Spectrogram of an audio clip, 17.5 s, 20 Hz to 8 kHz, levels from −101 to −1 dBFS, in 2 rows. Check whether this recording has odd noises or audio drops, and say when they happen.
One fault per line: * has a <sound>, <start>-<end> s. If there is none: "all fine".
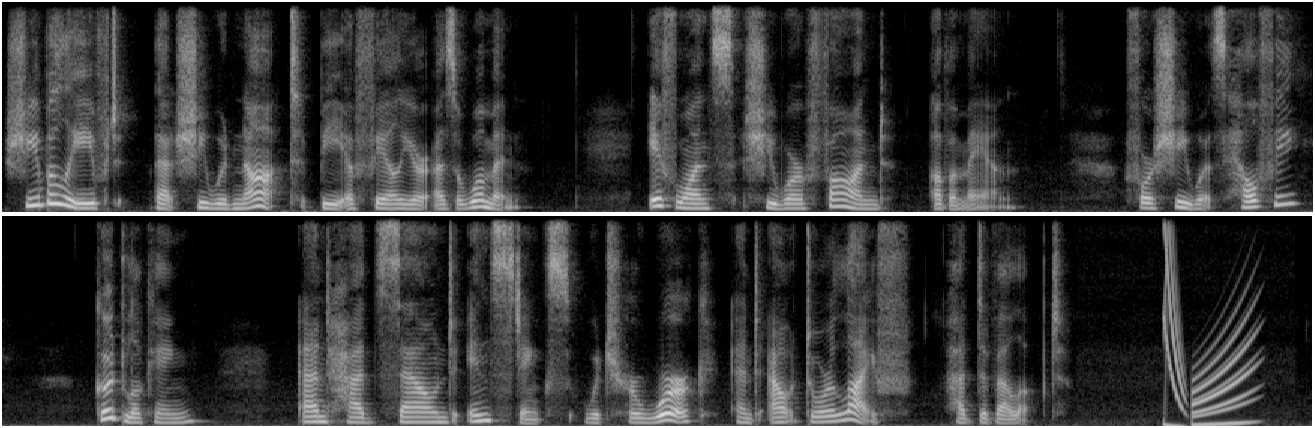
* has a chirp, 16.5-17.2 s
